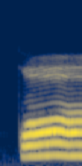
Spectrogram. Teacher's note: فتحہ کے لیے جبڑے کو کھولیے قوف کو ہیوی کرنا ہے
